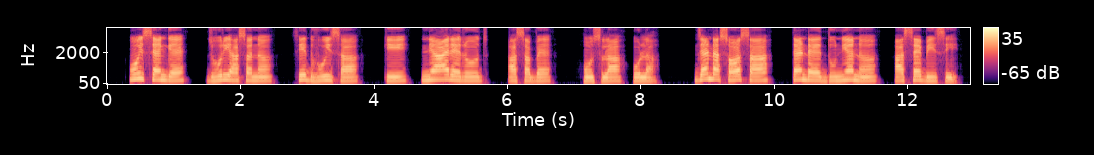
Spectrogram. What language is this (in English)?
Kullu Pahari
